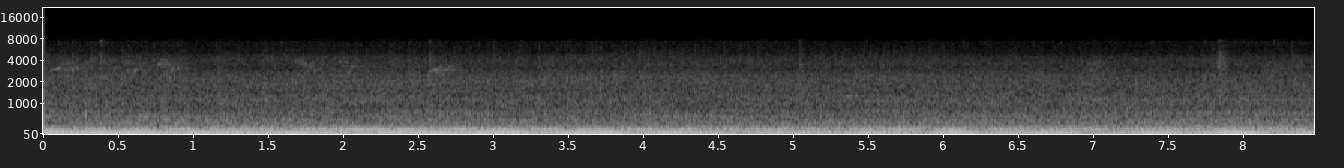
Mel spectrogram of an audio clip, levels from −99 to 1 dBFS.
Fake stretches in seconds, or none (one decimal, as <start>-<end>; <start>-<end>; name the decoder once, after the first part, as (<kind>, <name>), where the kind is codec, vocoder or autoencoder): 2.2-2.9 (vocoder, Vocos)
